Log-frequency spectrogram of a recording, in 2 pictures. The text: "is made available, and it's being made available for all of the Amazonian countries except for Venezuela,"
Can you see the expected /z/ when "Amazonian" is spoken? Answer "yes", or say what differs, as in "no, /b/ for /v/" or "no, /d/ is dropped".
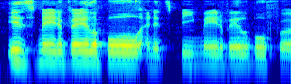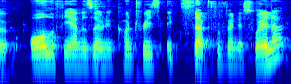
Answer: yes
